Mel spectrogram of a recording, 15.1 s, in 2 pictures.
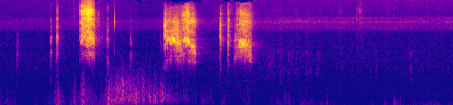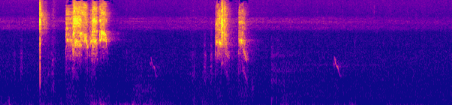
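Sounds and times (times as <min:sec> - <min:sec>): harsh bird squawking: 0:02.7 - 0:04.3, 0:08.6 - 0:09.4, 0:10.9 - 0:11.8
sharp click: 0:08.2 - 0:08.5.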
